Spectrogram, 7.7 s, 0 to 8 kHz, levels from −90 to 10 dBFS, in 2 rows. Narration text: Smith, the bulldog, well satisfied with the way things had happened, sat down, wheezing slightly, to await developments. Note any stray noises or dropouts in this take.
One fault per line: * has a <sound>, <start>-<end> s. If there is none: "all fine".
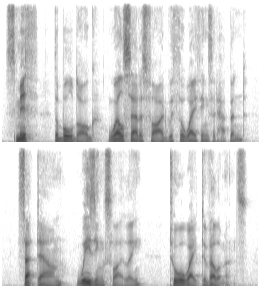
all fine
